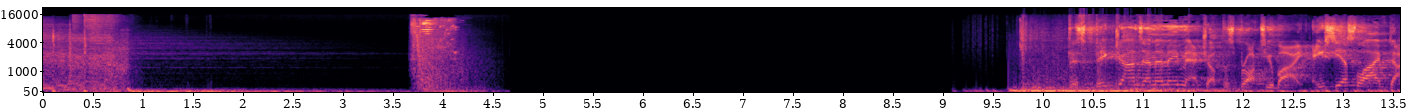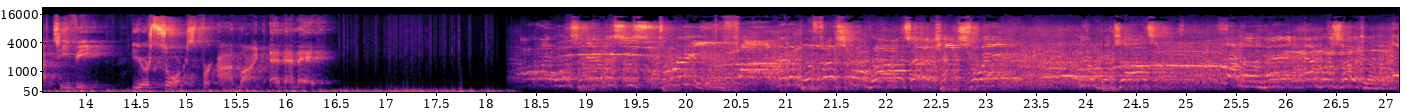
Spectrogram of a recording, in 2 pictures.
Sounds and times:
Silence: 9.2 - 18.2
Speech: 10.3 - 16.4, 18.3 - 23.3.

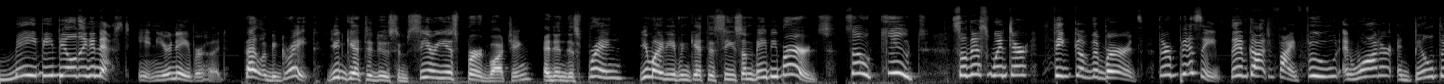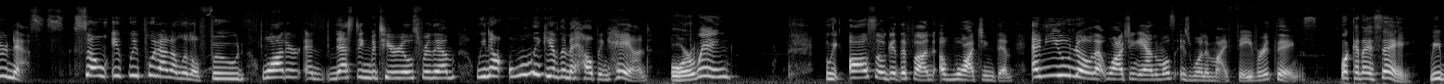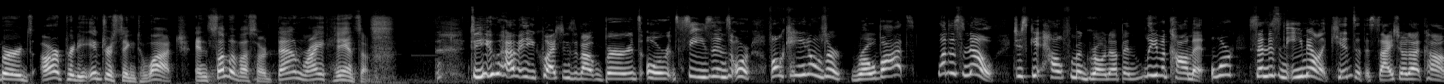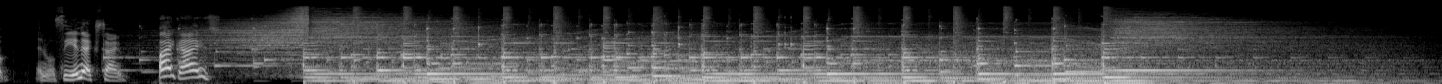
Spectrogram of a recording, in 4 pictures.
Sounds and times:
Music: 44.4 - 57.7.

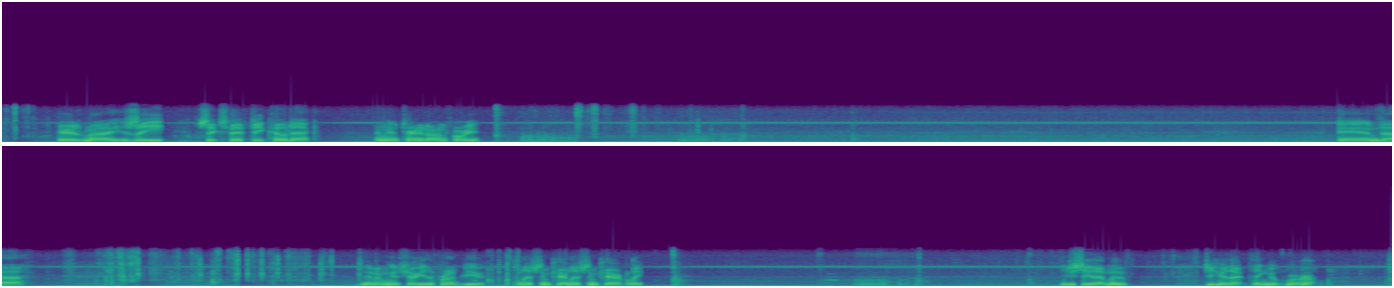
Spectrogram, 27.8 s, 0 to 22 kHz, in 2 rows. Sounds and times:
Speech: 0.6 - 4.8, 13.4 - 14.2, 17.5 - 20.4, 24.5 - 25.2, 25.9 - 27.2.

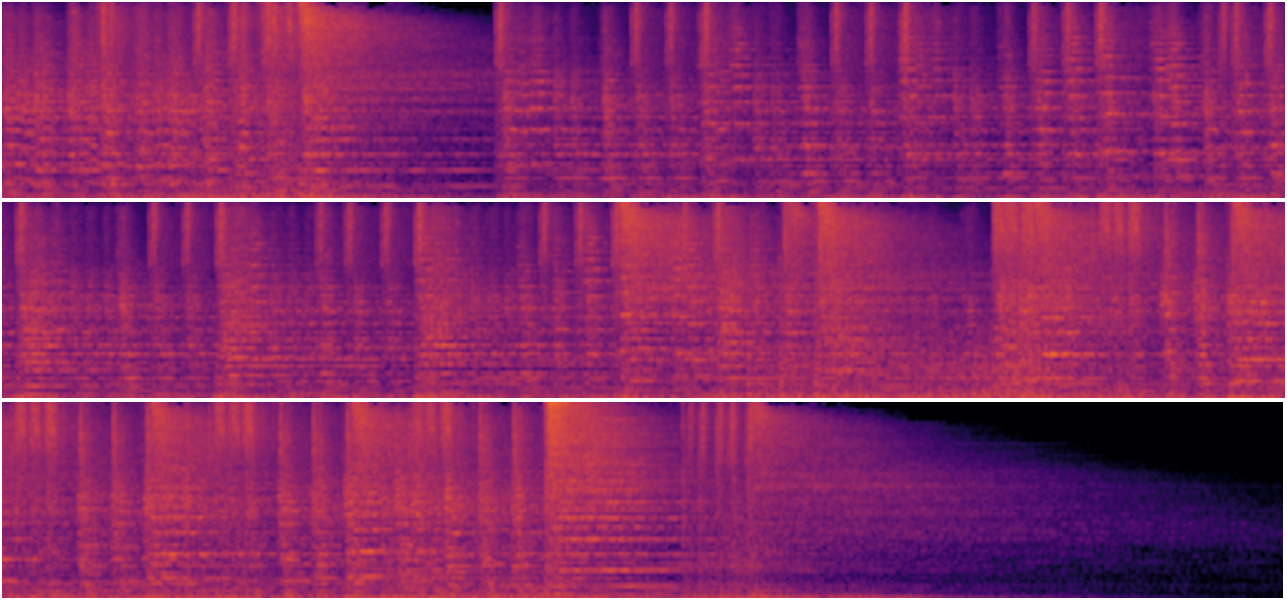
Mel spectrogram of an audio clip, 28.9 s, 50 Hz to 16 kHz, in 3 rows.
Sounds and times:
Music: 0.0 - 28.8.

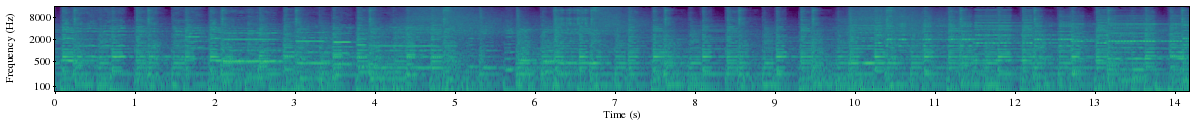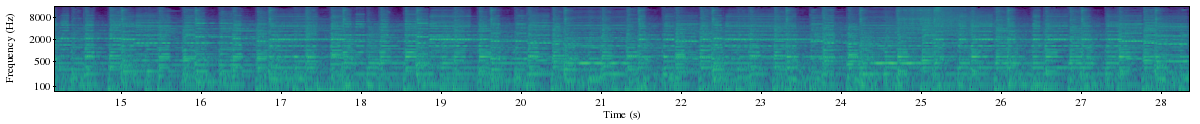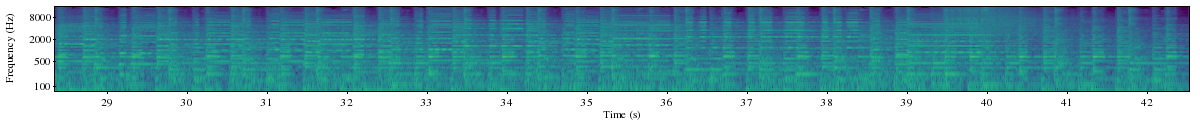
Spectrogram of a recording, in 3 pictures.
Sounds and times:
Accordion: 0.0 - 42.5.

